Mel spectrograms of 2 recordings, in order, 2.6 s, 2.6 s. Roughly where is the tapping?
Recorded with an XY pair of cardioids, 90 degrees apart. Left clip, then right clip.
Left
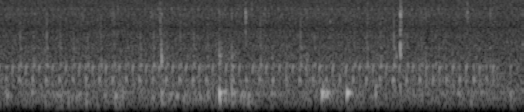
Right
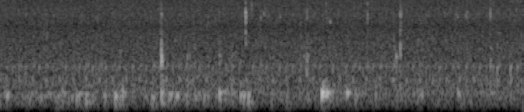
No tapping in this recording.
